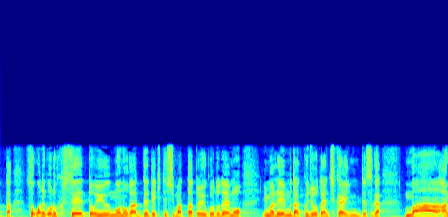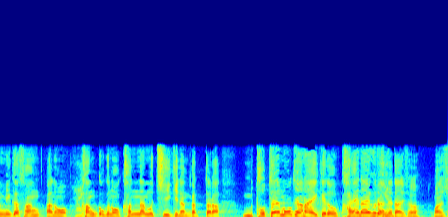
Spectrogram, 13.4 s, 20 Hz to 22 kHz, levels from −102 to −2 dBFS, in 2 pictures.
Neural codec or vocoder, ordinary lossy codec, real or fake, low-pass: none; none; real; 7.2 kHz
